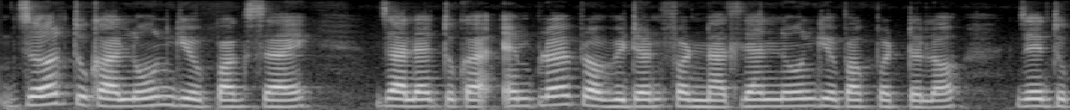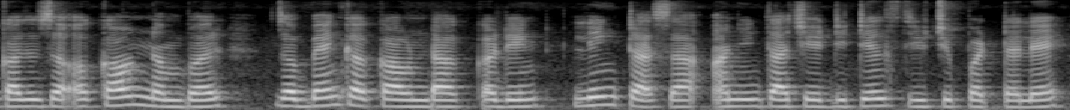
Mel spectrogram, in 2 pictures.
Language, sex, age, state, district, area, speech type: Goan Konkani, female, 18-30, Goa, Salcete, urban, spontaneous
